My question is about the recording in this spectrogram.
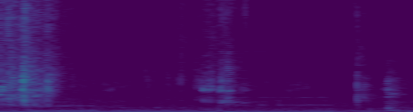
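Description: A bite into a puffed rice cake topped with tuna salad: a sharp crunch at the start, then quieter chewing crunches about a second in and again near the end.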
